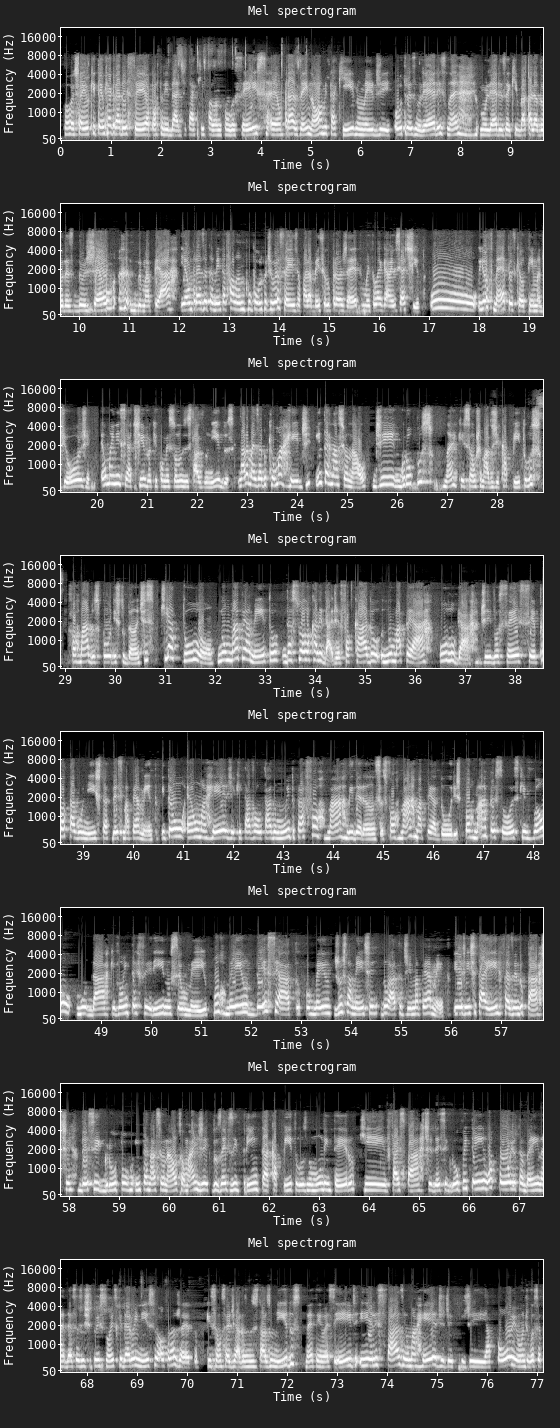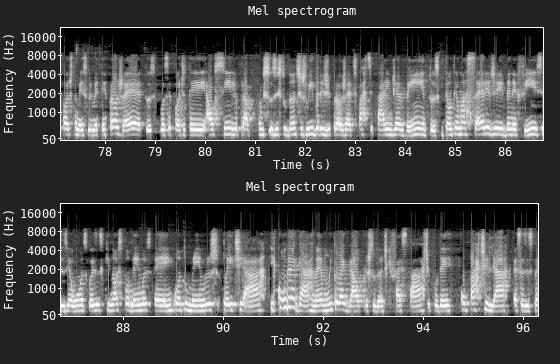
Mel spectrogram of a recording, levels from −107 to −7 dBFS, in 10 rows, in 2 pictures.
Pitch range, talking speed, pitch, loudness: 195-245 Hz, 155 wpm, 215 Hz, -12 LUFS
